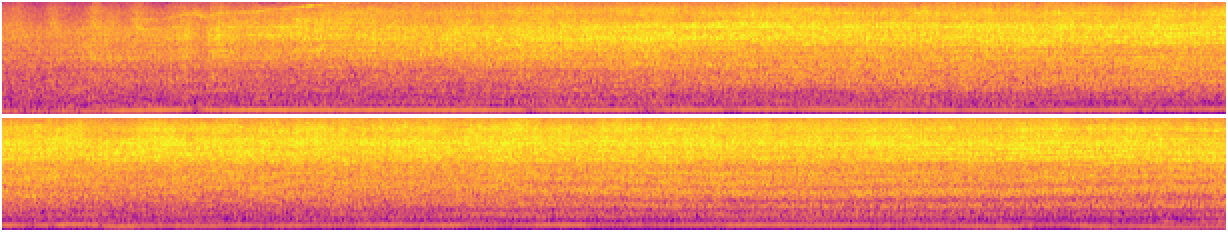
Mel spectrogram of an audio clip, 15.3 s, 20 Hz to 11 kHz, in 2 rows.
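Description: International 1066 Turbo pulling tractor's turbocharged six-cylinder diesel running flat out under the load of the pulling sled, a loud, steady drone. The engine climbs to full revs about a second in, with a high whistle rising over the first few seconds and a brief dip in pitch about eight seconds in. The pitch falls near the end.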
